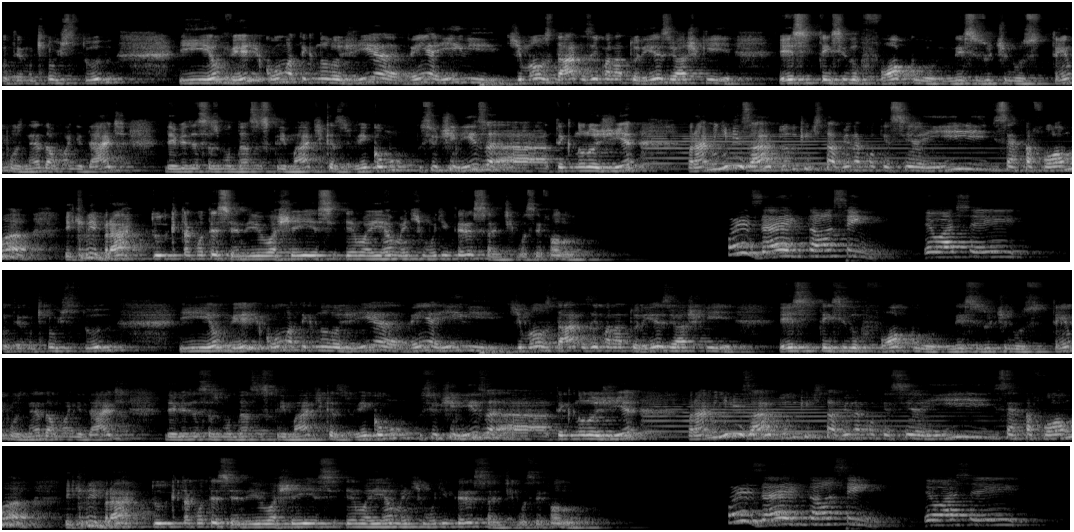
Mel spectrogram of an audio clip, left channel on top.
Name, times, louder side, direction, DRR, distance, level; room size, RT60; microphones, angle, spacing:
voice 1, 0.0-27.2, left 2 dB, 75° left, 3.2 m, -28 dB
Trumpet, 17.1-22.6, left 2 dB, 55° left, 6.0 m, -44 dB
voice 2, 28.7-30.2 30.6-31.5, left 3 dB, 30° left, 6.0 m, -30 dB
28.5 x 18.0 x 8.2 m
head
